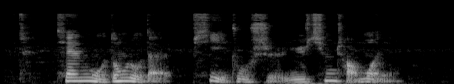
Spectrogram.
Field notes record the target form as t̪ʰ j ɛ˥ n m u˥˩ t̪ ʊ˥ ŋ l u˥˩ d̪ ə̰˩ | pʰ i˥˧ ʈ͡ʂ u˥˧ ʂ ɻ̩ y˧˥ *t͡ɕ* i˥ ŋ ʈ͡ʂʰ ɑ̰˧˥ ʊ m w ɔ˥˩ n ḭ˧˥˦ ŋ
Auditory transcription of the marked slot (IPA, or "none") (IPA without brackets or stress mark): t͡ɕʰ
